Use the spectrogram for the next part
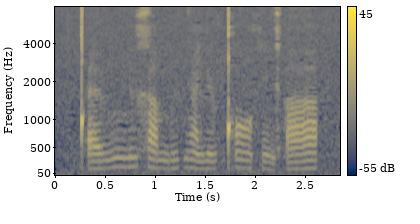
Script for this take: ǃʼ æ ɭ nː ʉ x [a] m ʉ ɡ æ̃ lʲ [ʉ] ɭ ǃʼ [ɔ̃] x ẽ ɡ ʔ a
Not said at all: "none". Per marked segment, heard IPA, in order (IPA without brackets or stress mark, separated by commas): a, ʉ, ɔ̃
